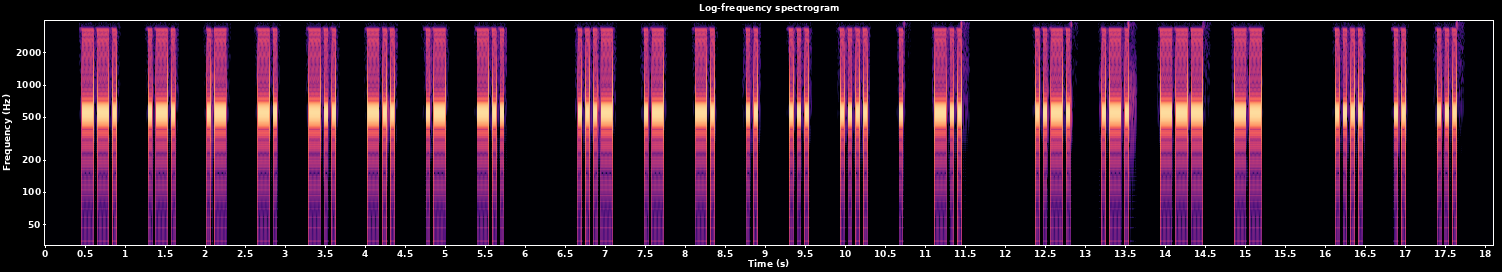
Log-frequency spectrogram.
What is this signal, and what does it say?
Morse code, heard as a keyed tone, about 25 wpm, spaced as for 15 wpm, 550 Hz. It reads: GRANDDAD VANISHED FROM HIS
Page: News Headlines in Morse Code at 15 WPM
